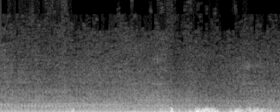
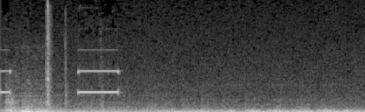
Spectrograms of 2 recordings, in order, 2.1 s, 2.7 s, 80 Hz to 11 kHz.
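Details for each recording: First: BMW 318i E46 Touring after a cooling-system pressure test, fixing a rough idle: steady, even idle with no misfire beat or stumble, much smoother than before; normal idle. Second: BMW 318i E46 Touring petrol, warm start: two dash chimes, quick catch, then a low, uneven, very rough idle; car had died on the road; coolant leak present, new ignition coils planned.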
